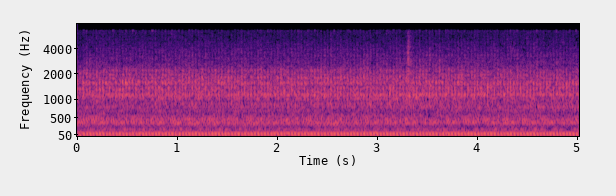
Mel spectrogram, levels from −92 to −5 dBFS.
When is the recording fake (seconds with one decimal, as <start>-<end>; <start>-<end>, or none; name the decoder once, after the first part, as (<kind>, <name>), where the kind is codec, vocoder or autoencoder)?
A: none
